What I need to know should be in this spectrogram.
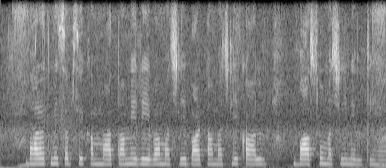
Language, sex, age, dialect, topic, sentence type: Hindi, male, 25-30, Marwari Dhudhari, agriculture, statement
